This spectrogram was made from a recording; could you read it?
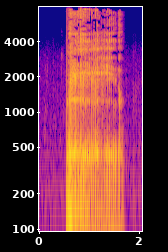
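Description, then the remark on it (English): A single loud, drawn-out belch with a sudden start and a rough, rattling texture, lasting just over a second before cutting off into silence. “So we'll give it Doofus Belch.”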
